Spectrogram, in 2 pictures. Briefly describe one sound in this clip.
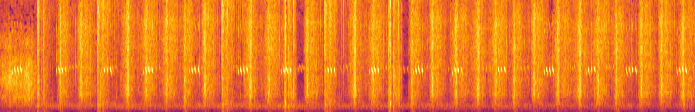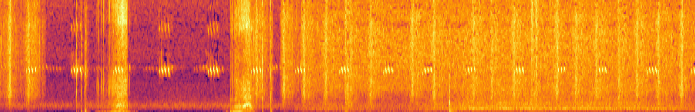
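Footsteps rustle steadily through grass and undergrowth.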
